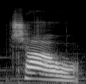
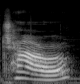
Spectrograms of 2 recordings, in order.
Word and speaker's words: ciao: both of these occasions the right pronunciation is ciao not ciao ciao no ciao then we have Salva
